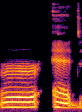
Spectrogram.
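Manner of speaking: drawn-out, slow sounding out of sounds. Demonstrating how to sound out a labeled word aloud, slowed-down sounding out. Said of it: "I'm going to slow down".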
